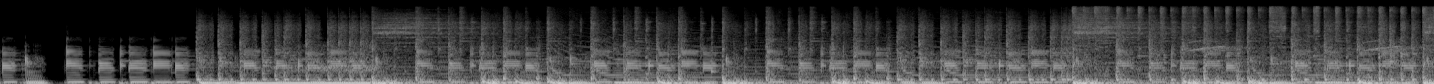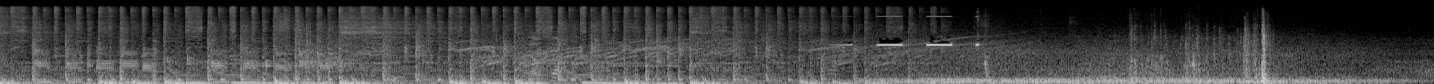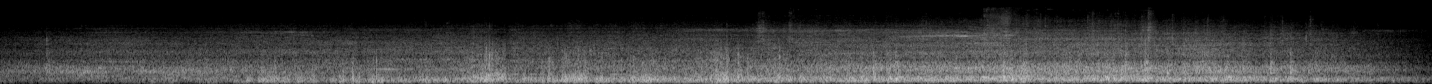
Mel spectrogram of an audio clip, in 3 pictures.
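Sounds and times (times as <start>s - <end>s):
low rumble of tram: 1.2s - 43.0s
tram running on rails: 3.0s - 43.0s
short high beeps: 22.8s - 24.2s.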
